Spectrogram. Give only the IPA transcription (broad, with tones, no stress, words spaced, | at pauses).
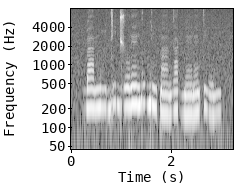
ɡ͡ba˨mi˨di˨˦ d͡ʒo˧ɾɛ̃˦ɡu˦ ɡĩ˦˨k͡pã˨ɡa˧ ɡ͡bɛ̃˨ ɾɛ̃˨˦ti˦˨wi˨˦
